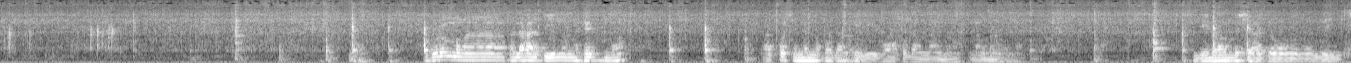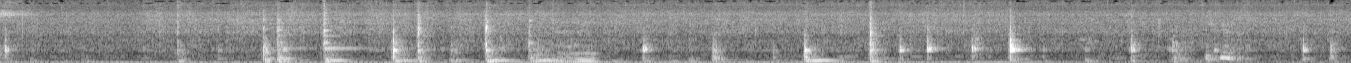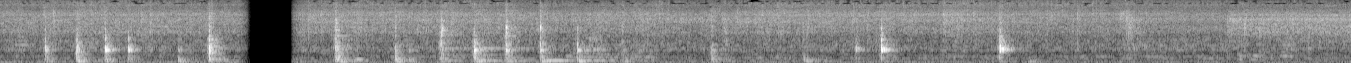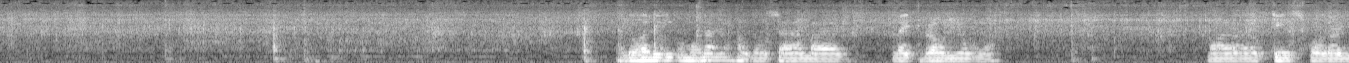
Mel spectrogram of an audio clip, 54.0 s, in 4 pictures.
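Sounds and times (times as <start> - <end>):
meat frying: 0.0 - 54.0
onions sizzling in oil: 0.0 - 54.0
spatula scraping pan: 1.8 - 13.9, 15.0 - 29.3, 40.7 - 50.0.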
